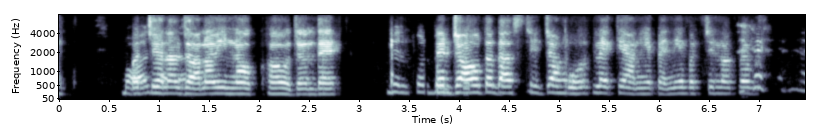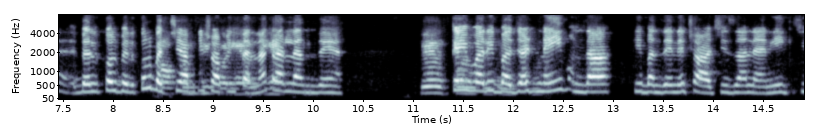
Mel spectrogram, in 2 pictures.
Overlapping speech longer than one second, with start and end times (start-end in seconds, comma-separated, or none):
8.3-9.7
